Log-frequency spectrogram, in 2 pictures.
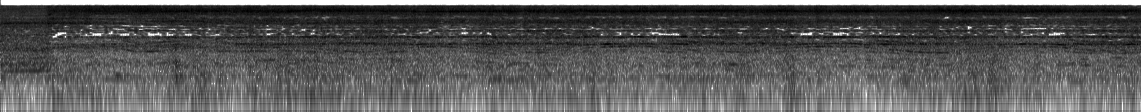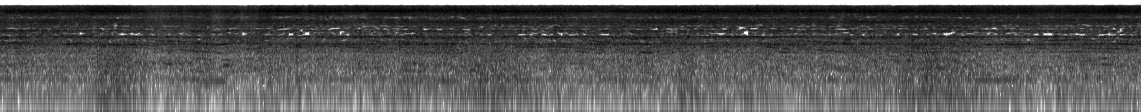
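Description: Handheld electric circular saw running continuously while cutting through the oak staves of a whiskey barrel, a steady high whine whose pitch wavers as the blade loads in the wood. The sound dips briefly about halfway through, then carries on.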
